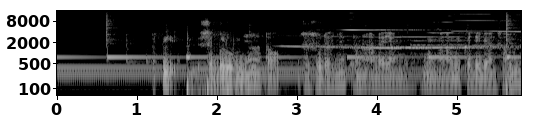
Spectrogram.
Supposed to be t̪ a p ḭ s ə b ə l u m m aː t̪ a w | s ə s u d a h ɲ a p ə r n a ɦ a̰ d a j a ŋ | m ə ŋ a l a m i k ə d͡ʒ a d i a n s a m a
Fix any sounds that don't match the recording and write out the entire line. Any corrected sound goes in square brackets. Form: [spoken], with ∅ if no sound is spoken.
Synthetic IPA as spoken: t̪ a p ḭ s ə b ə l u m [ɲ] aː t̪ a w | s ə s u d a h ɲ a p ə r n a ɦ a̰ d a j a ŋ | m ə ŋ a l a m i k ə d͡ʒ a d i a n s a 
